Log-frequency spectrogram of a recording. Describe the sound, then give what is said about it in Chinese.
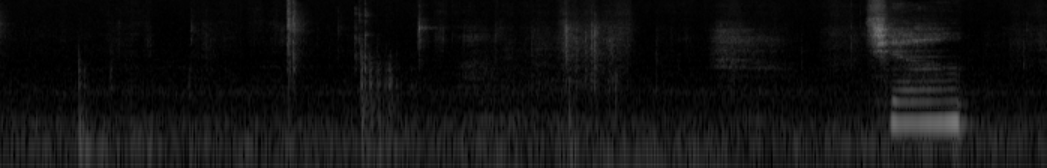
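Faint, scratchy strokes of a pen signing on paper come in short, irregular bursts, quiet, followed at the end by a brief murmured vocal sound. “签乙月就可以了吗？”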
